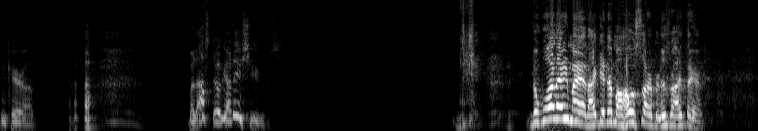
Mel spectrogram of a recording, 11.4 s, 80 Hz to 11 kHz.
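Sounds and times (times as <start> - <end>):
speech: 0.1 - 1.9, 2.8 - 4.3, 6.8 - 10.6
audience member sneezing during a sermon: 6.8 - 7.8.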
